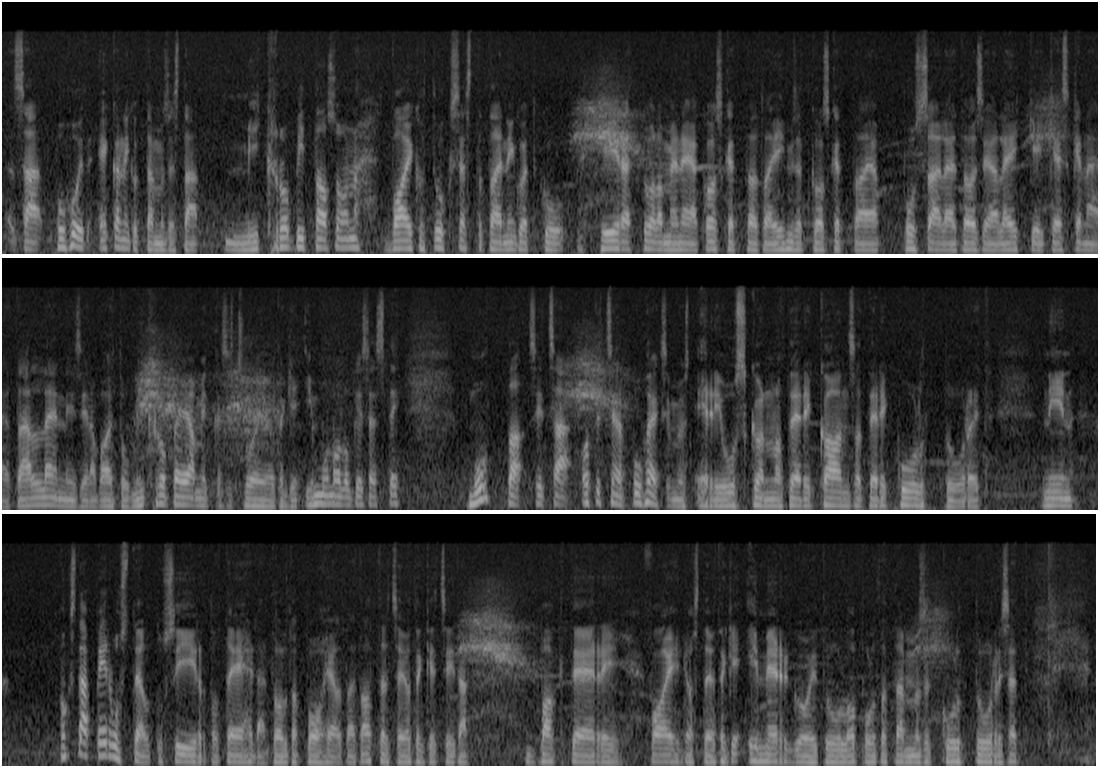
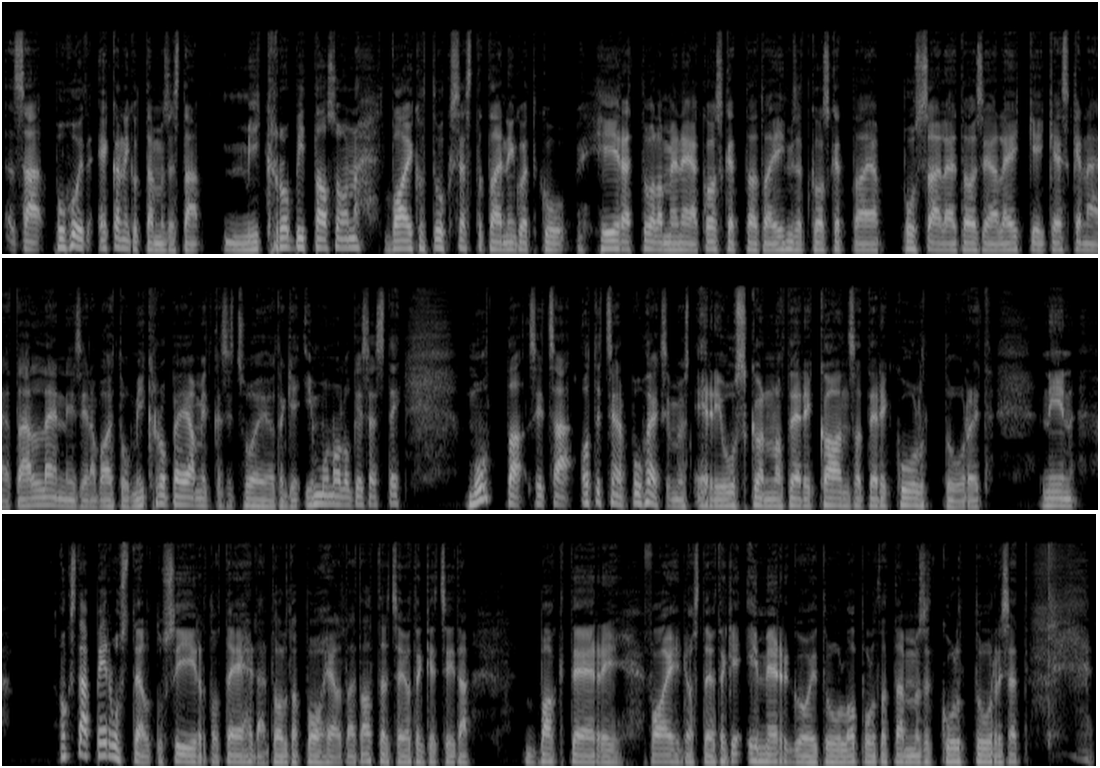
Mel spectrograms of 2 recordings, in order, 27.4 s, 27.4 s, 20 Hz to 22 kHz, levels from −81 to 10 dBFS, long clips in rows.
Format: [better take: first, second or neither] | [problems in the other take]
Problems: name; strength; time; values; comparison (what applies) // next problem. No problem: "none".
second | hiss; noticeable; throughout; 10 dB below the speech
